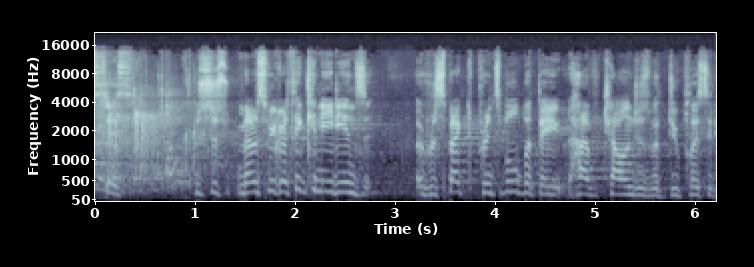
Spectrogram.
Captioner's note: some Applause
